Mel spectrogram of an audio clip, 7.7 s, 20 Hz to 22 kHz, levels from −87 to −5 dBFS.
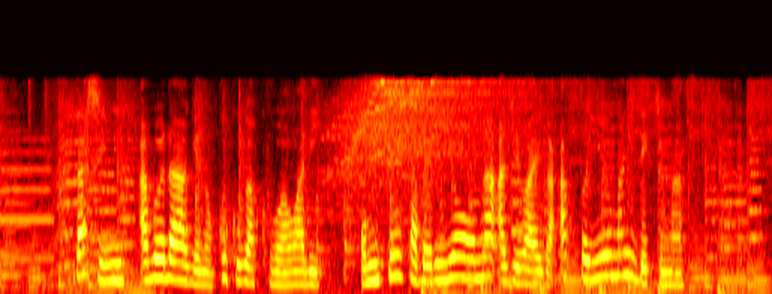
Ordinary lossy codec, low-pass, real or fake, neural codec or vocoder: none; 7.2 kHz; real; none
